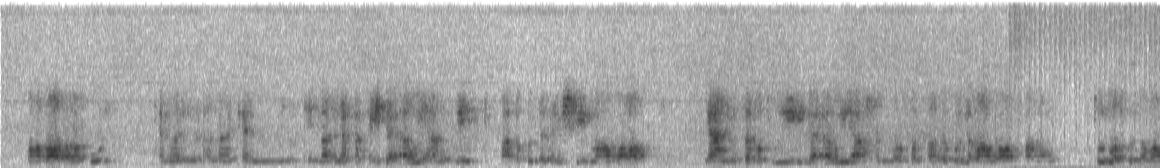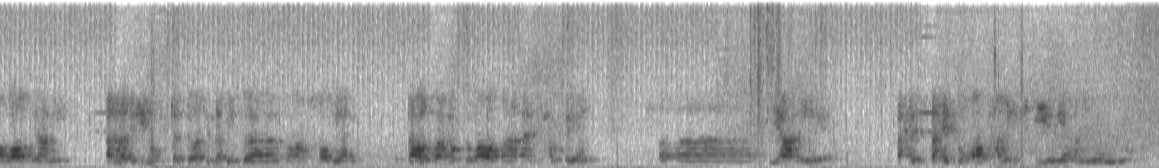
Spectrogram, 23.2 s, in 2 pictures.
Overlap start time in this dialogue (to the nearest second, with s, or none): none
